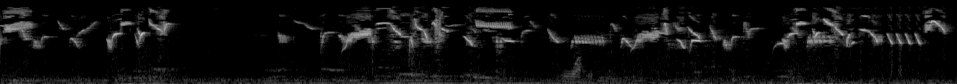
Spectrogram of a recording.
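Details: Long black-throated canary song: bursts of quick high chirps and warbled twitters separated by short silences, ending in a fast trilled run.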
